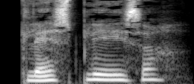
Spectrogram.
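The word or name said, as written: glasblæser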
